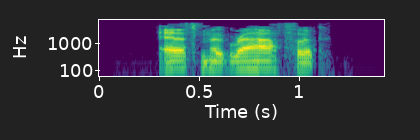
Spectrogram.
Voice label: "ethnographic", English; adjectives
